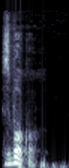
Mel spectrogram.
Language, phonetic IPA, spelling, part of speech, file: Russian, [ˈzbokʊ], сбоку, adverb, Ru-сбоку.ogg
- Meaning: 1. askance (sideways, obliquely) 2. from one side, on one side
